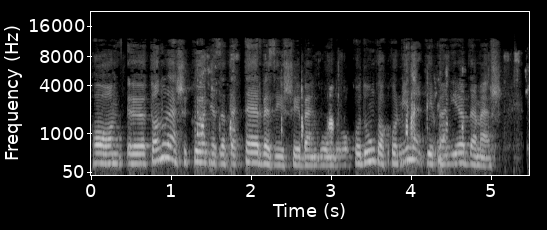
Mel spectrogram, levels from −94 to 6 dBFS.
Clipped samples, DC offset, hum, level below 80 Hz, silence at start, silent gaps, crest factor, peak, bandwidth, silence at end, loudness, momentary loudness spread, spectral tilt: under 0.1%; under 0.1%; none; -66 dBFS; 0.05 s; none; 18 dB; -8 dBFS; 12.5 kHz; 0 s; -25 LUFS; 5 LU; -5.5 dB/octave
